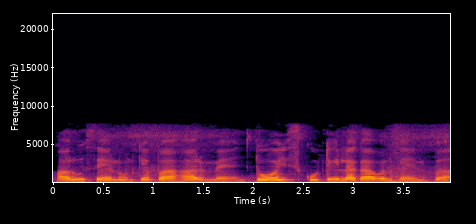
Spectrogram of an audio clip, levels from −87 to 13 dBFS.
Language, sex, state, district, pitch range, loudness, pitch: Bhojpuri, female, Bihar, East Champaran, 195-215 Hz, -15 LUFS, 210 Hz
